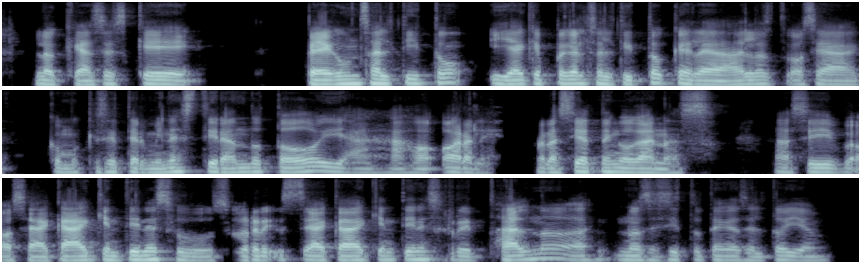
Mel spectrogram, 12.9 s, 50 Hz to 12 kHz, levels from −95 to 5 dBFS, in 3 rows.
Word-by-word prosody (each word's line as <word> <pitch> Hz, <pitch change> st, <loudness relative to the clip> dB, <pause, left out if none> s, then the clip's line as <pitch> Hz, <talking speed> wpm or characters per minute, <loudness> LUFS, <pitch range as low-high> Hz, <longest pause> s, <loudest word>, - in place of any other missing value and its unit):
lo -, -, +1 dB
que -, -, +2 dB
hace 100 Hz, +3 st, -1 dB
es 115 Hz, -, -7 dB
que 120 Hz, -4 st, +2 dB, 0.5 s
pega 115 Hz, 0 st, +8 dB
un 125 Hz, -, +3 dB
saltito 130 Hz, +4 st, +1 dB
y 120 Hz, -, -2 dB
ya 115 Hz, 0 st, +5 dB
que 135 Hz, -, -2 dB
pega 125 Hz, -1 st, +3 dB
el 125 Hz, -, +1 dB
saltito 115 Hz, +3 st, -1 dB
que 130 Hz, -2 st, +2 dB
le 110 Hz, -, +3 dB
da 100 Hz, 0 st, +3 dB
el 115 Hz, +2 st, +1 dB
o 110 Hz, -, -3 dB
sea, 105 Hz, -1 st, -2 dB, 0.2 s
como 110 Hz, -2 st, -7 dB
que 115 Hz, -, -12 dB
se 120 Hz, -, -3 dB
termina 105 Hz, +1 st, -1 dB
estirando 125 Hz, -2 st, -1 dB
todo 120 Hz, +4 st, +1 dB
y 130 Hz, -3 st, -1 dB
ajá, 100 Hz, -1 st, -5 dB
órale, 105 Hz, -6 st, 0 dB, 0.2 s
ahora -, -, 0 dB
sí, -, -, -1 dB
ya -, -, +1 dB
tengo 120 Hz, -2 st, 0 dB
ganas. 100 Hz, -4 st, -1 dB, 0.3 s
Así, 115 Hz, -1 st, -3 dB
o 110 Hz, -, 0 dB
sea, 105 Hz, -2 st, +1 dB
cada 110 Hz, 0 st, +7 dB
quien 115 Hz, +1 st, -1 dB
tiene 125 Hz, +1 st, +3 dB
su 110 Hz, -4 st, -4 dB
su 115 Hz, +2 st, -7 dB
rit 115 Hz, +1 st, +1 dB
o -, -, -8 dB
sea, 115 Hz, -4 st, +2 dB
cada 115 Hz, 0 st, +5 dB
quien 120 Hz, +1 st, -5 dB
tiene 130 Hz, 0 st, 0 dB
su 130 Hz, -, -12 dB
ritual, 115 Hz, +3 st, +1 dB
¿no?, 150 Hz, -7 st, -3 dB
no 120 Hz, -1 st, -3 dB
sé 110 Hz, -2 st, -9 dB
si 120 Hz, -, -5 dB
tú 120 Hz, -, -12 dB
tengas 110 Hz, -1 st, -5 dB
el 100 Hz, -, -8 dB
tuyo. 110 Hz, -3 st, -5 dB
115 Hz, 270 wpm, -23 LUFS, 110-125 Hz, 0.5 s, pega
